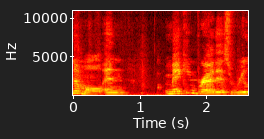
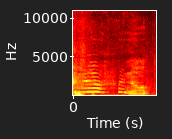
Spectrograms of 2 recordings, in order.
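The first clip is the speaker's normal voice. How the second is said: laughing; 10 semitones higher, slower than usual. Real, not acted. Laughing after burn.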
